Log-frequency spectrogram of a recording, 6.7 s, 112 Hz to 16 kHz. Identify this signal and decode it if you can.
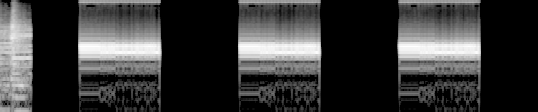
Emergency Alert System (SAME) tones (header bursts), heard as harsh buzzing bursts. It is heard from 1.0 to 6.0 s.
